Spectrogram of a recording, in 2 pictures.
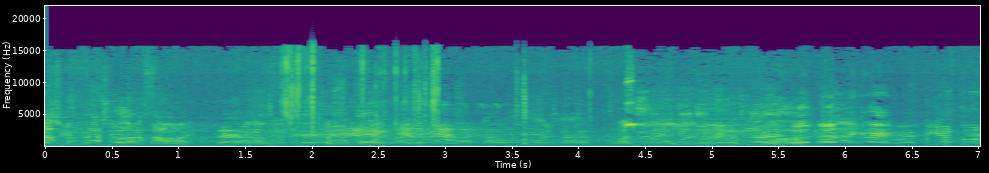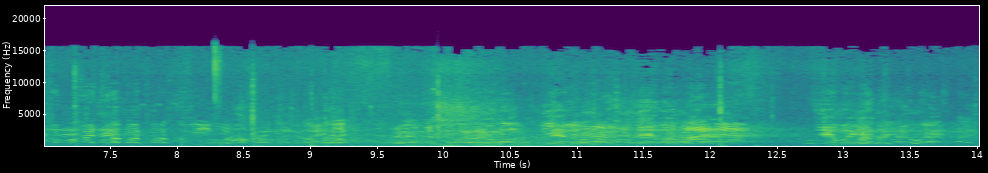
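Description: Indistinct, overlapping voices of footballers and touchline onlookers calling out and talking during play.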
